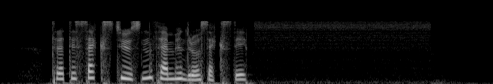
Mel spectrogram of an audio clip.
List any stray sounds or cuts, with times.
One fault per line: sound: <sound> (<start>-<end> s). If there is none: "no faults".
no faults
